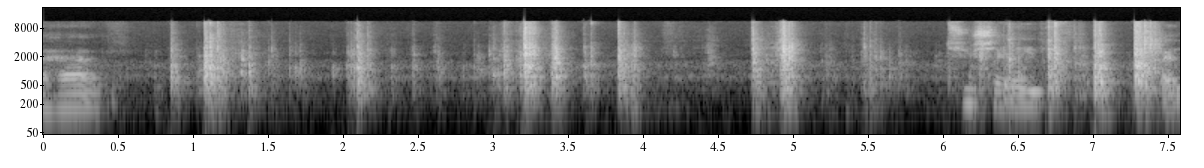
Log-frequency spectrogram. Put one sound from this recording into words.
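Small items rattle and clatter in a plastic container.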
